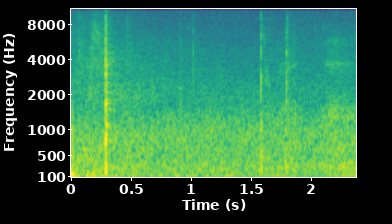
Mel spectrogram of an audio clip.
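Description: Tennis ball bouncing on a hard court and struck off the strings with a backhand slice drop shot: two sharp pocks about a quarter second apart at the start, then a few faint taps of the ball bouncing farther off.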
